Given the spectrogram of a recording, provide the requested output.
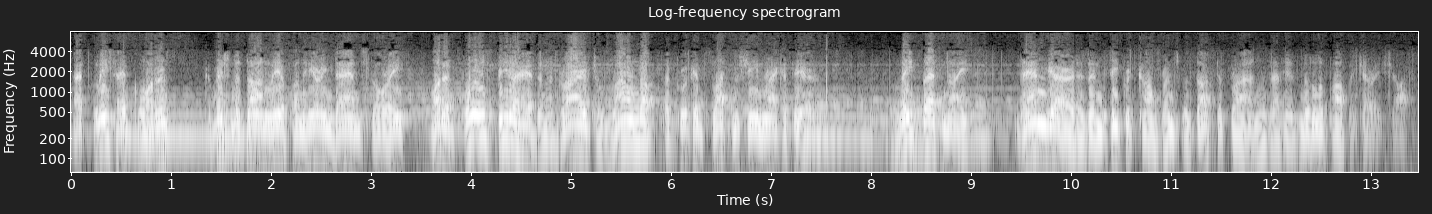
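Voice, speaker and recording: A man's voice: mid-range voice, sing-song, fairly quick, natural voice. A man narrating a 1940s radio serial in a dramatic, declamatory announcer's style. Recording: muffled 1940s radio recording, loud music.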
